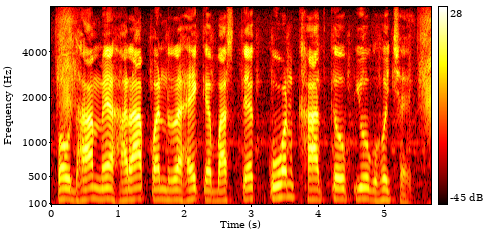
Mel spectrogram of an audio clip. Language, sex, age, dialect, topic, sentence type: Maithili, male, 25-30, Angika, agriculture, question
